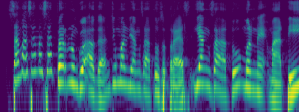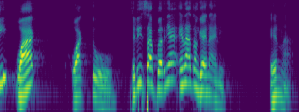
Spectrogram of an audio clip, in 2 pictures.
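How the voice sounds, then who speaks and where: A male preacher giving a lively sermon, asking the audience questions and answering them himself. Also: high-pitched, moderate pace.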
